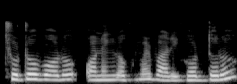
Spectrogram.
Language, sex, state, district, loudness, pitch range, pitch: Bengali, female, West Bengal, Jhargram, -15 LUFS, 205-235 Hz, 210 Hz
